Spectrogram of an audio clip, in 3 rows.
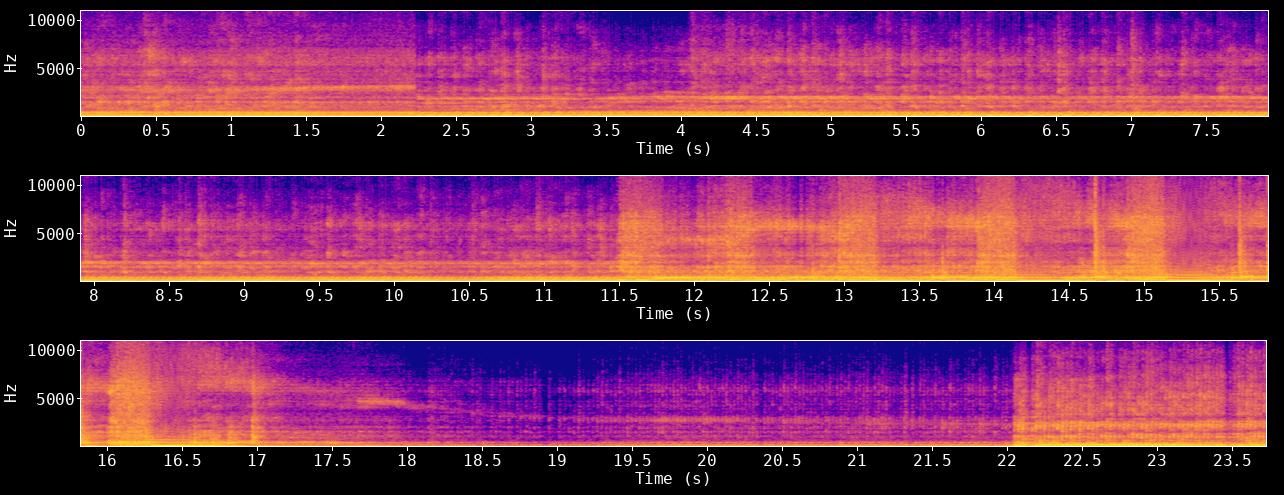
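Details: Nissan S13 with SR20 engine misfiring and breaking up: uneven, lumpy idle, then choppy revs that stumble and break up instead of climbing; fresh plugs fitted, strong fuel smell, owner suspects failing coil packs, new coils on the way.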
